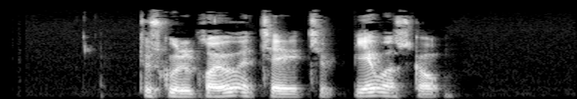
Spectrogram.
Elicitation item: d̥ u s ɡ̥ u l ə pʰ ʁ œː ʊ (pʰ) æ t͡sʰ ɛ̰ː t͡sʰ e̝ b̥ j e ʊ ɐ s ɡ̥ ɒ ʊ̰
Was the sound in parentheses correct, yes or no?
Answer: no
